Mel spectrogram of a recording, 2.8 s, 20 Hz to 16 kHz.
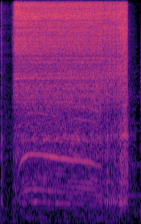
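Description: Power tool driving a self-tapping screw into the body of a BMW 5 Series G31 Touring while wiring a tow hitch, one loud, close, continuous whirring burst of about two seconds with no talk.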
